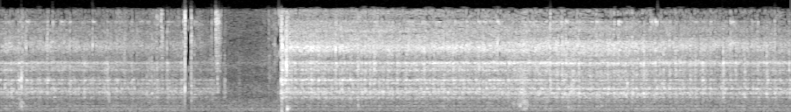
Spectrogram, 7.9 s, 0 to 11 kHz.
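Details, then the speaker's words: Worn belt tensioner pulley on a BMW 330i (E46), front of engine on the water pump, alternator and power steering side, original part before removal: steady high whirring with a light rattle over the idle. "here's a quick video on what the original tension pulley sounds like before I take it off the motor take a listen here"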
